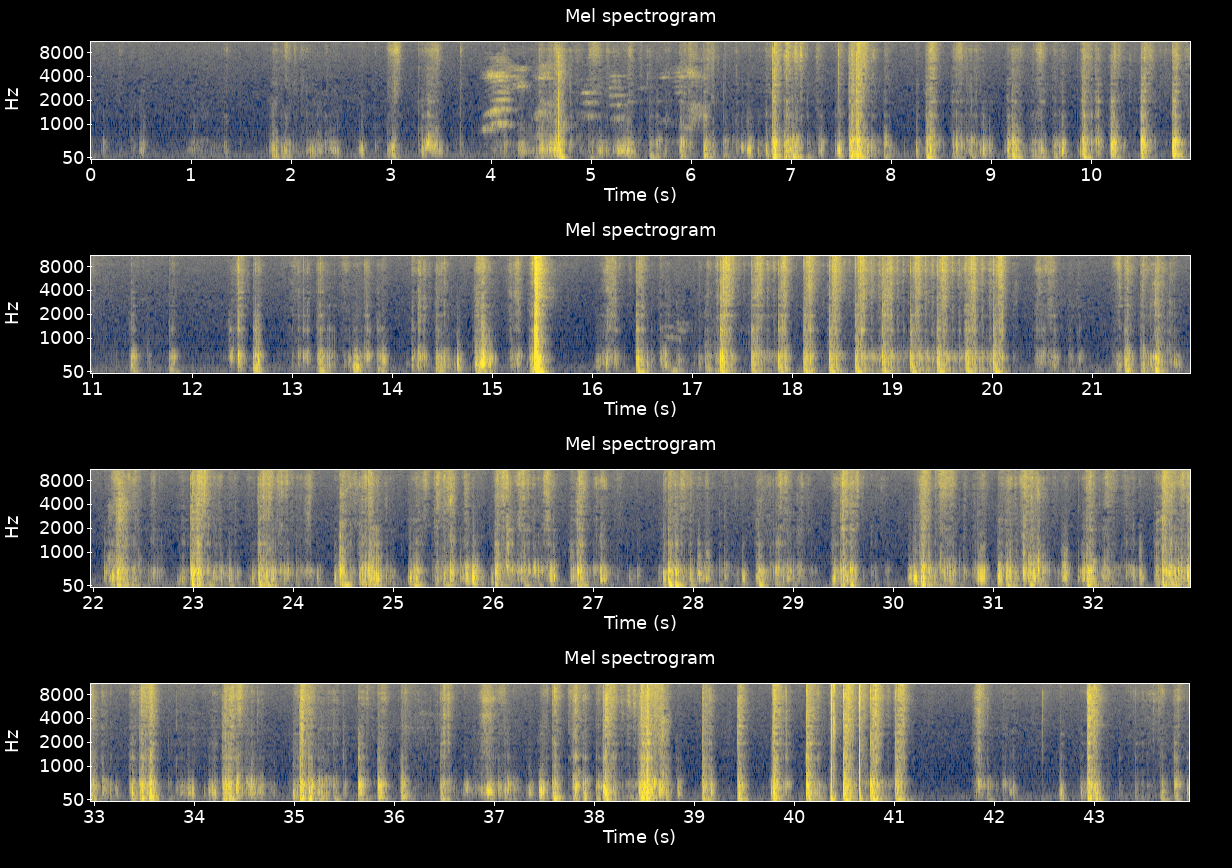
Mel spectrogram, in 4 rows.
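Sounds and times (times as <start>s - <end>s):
ball bouncing on hard floor: 4.4s - 20.2s, 21.2s - 41.2s, 42.6s - 43.9s.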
